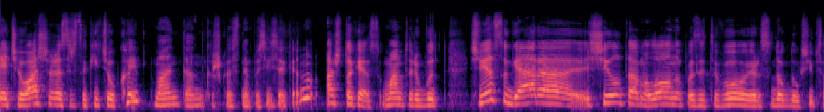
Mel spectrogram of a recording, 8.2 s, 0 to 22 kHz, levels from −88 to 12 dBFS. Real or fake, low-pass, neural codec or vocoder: real; 14.4 kHz; none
